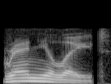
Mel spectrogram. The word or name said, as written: granulate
